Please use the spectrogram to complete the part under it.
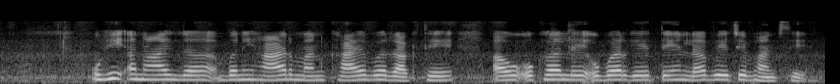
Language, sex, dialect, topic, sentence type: Chhattisgarhi, female, Central, agriculture, statement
